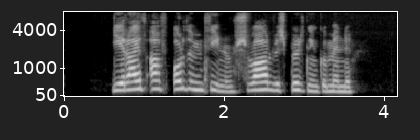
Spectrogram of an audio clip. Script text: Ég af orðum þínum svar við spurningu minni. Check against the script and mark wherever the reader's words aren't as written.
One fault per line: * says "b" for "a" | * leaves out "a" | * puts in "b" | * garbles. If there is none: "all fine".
* puts in "ræð"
